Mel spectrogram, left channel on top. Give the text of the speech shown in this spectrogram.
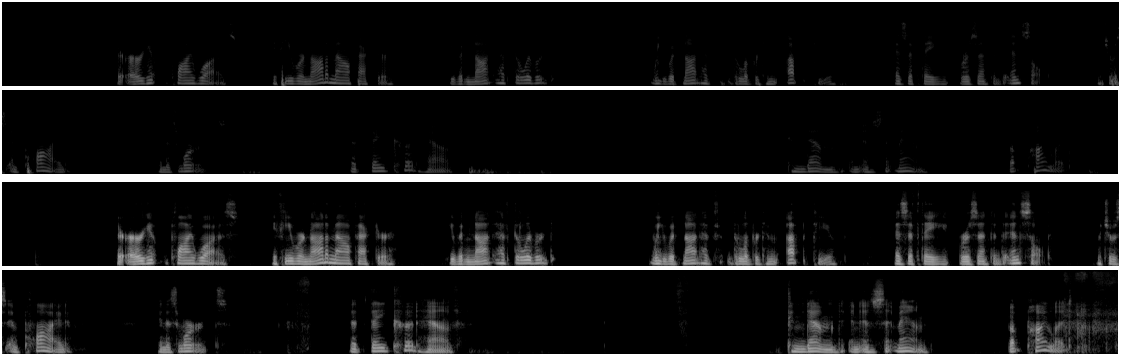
Their arrogant reply was, if he were not a malefactor, we would not have delivered him up to you, as if they resented the insult, which was implied in his words, that they could have condemned an innocent man. But Pilate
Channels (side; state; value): left; quieter; 22.3 dB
